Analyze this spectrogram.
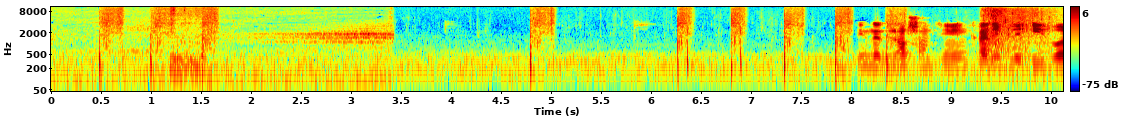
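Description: Footsteps crunch slowly on rocky ground.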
